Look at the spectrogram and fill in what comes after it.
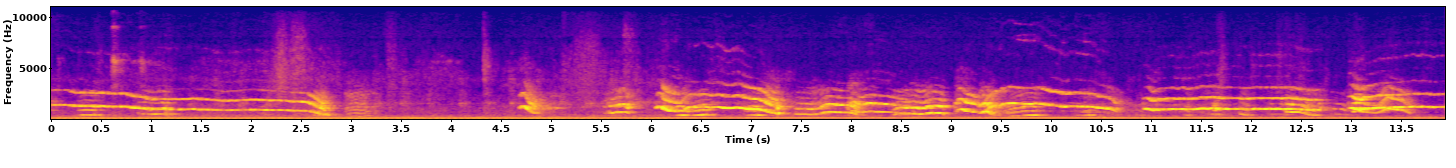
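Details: Fussing puppies beside their mother in a kennel give long sliding whines, then a busy run of short, yelping, up-and-down cries from several pups, with a constant low hum underneath.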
